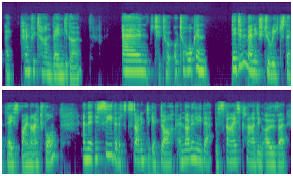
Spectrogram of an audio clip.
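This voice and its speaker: Woman on a video call telling a story, lively and animated, does the voices. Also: medium pitch. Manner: expressive storyteller, acts out voices in quotes. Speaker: speaker giving a holiday talk.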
